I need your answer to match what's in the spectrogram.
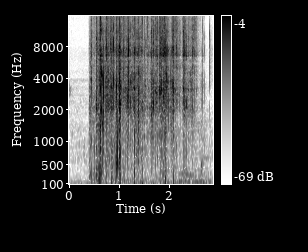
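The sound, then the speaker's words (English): A bag of crinkle-cut kettle cooked chips crinkles and rustles for a few seconds, a dense run of sharp crackling bursts with no one speaking. “I went back to my kettle cooked chips.”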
